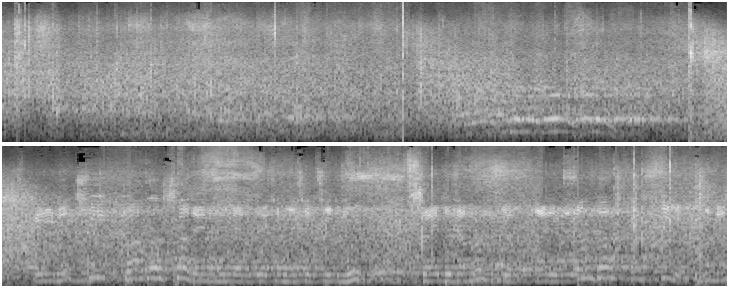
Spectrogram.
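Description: Ice skates scrape and hiss across the ice in a large echoing hall.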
